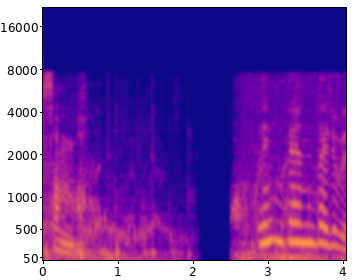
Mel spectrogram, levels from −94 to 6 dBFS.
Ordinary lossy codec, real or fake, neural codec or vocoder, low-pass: none; fake; codec, 16 kHz, 4 kbps, X-Codec, HuBERT features, trained on LibriSpeech; none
